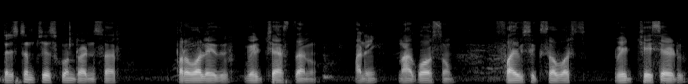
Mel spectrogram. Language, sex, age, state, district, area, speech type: Telugu, male, 18-30, Andhra Pradesh, Bapatla, rural, spontaneous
